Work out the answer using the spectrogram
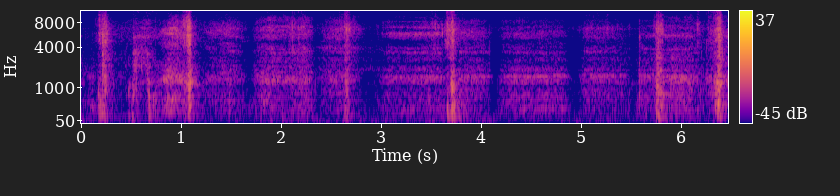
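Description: A man breathing hard and raggedly, with a loud breath about once a second, and a few sharp clicks in between.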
